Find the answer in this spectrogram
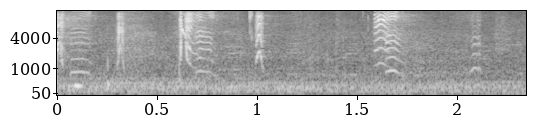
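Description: High-pitched squeaks from a toddler's squeaky sandals as she walks, two clear squeaks about a second apart.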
